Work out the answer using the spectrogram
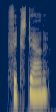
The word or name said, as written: fiksstjerne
